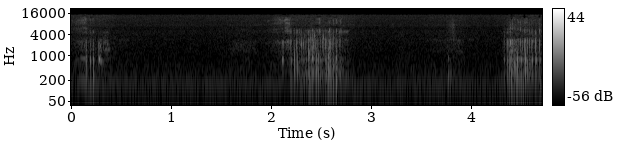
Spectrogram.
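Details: A female Boston Terrier puppy gives short, harsh, hacking coughs in bursts a couple of seconds apart, sounding like mucus or phlegm in her throat; the owner worries she is sick.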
